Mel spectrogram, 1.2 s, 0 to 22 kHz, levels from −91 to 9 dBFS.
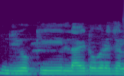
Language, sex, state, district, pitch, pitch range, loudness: Hindi, male, Bihar, Araria, 145 Hz, 145-150 Hz, -32 LUFS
